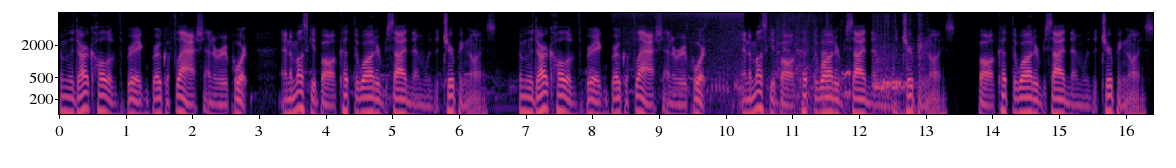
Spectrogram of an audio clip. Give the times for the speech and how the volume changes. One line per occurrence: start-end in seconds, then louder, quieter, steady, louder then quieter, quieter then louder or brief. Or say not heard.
0.0-16.3 steady.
